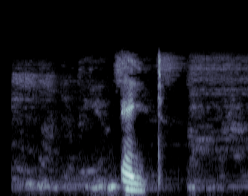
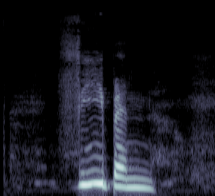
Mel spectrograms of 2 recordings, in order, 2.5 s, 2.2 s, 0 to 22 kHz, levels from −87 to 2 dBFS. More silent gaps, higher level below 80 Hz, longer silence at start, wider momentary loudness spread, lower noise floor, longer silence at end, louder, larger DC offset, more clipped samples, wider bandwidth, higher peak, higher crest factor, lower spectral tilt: neither; first, -60 dBFS vs -66 dBFS; second, 0.3 s vs 0.75 s; first, 26 LU vs 15 LU; second, -49 dBFS vs -59 dBFS; first, 0.85 s vs 0.6 s; second, -22 LUFS vs -17 LUFS; neither; neither; about the same, 7.6 kHz vs 7.6 kHz; about the same, -4 dBFS vs -6 dBFS; first, 22 dB vs 14 dB; second, -5.5 dB/octave vs -8.5 dB/octave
